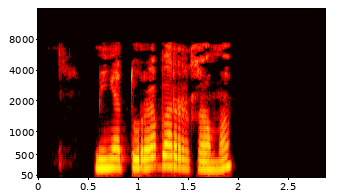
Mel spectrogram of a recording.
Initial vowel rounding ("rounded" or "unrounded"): unrounded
